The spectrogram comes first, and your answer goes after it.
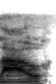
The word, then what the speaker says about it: Laos: The French took them over, but it's Laos, okay? And I'll be corrected now, and somebody says, actually, the A in Laotian is pronounced with a U. Anyway, doesn't matter, right? It's not Lao.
